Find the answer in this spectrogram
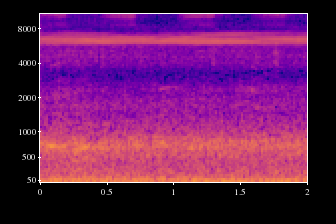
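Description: Steady night-time outdoor background: a low rumble under a constant high-pitched insect drone, with faint insect chirps about twice a second.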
